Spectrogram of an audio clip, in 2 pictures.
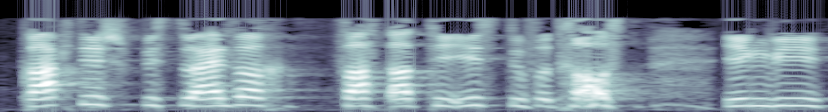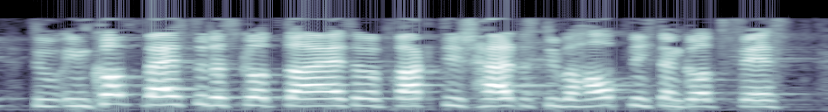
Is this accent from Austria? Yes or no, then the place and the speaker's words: yes; Upper Austria, Austria; ich komme aus Oberösterreich und das ist vielleicht vergleichbar mit GRK und Sturm in Graz.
